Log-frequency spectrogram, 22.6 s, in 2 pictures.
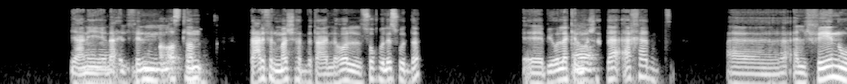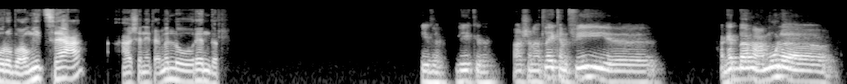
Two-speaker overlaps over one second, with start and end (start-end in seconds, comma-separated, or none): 1.0-2.7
